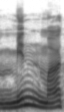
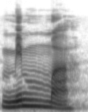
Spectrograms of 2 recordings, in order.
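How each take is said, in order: First: The n is pronounced separately before the m. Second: The n merges into a doubled m sound. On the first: The speaker calls it wrong. "tidak dibaca min ma" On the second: The speaker calls it right. "hilang huruf yang pertama dan masuk dia ke huruf yang kedua menjadi mimma"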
